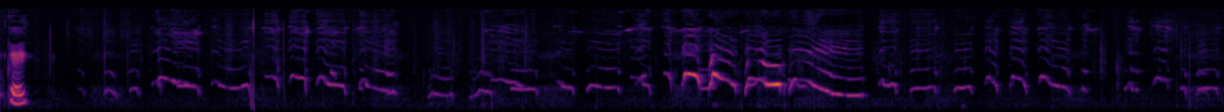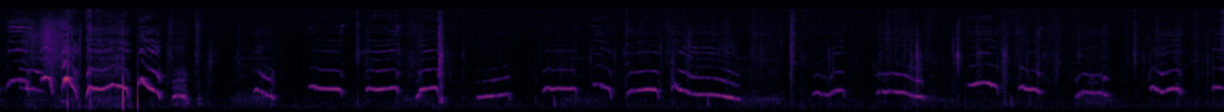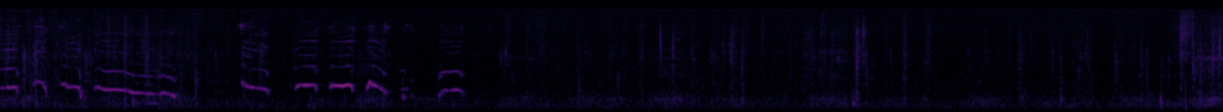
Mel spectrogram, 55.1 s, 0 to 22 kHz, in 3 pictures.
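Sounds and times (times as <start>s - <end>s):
puppies whining and yelping: 1.1s - 21.4s, 22.2s - 29.5s, 30.5s - 39.6s, 40.3s - 43.8s.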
